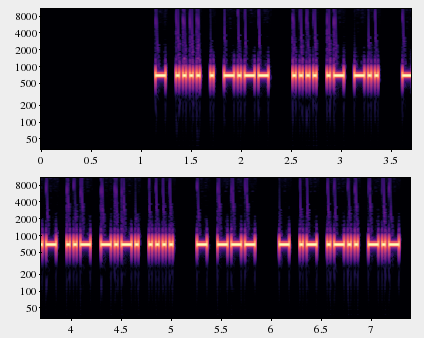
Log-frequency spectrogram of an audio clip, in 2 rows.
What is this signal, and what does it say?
Morse code, heard as a keyed tone, about 36 wpm, 700 Hz. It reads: THEY HAD MUCH TO TALK
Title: Sentences from Top 400 Words and Abbreviations 35wpm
